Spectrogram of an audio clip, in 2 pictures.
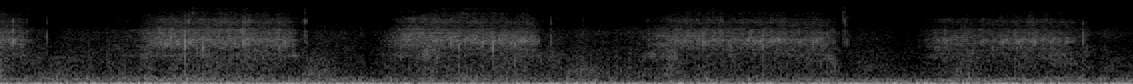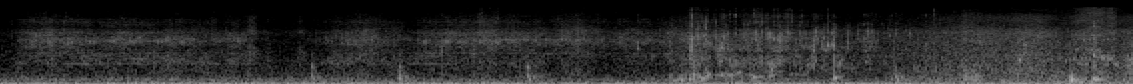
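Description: Spinning reel being cranked to retrieve a hooked crappie: a whirring hiss that swells and fades about once a second with each turn of the handle, over a steady low rumble of wind on the microphone. Near the end the fish splashes at the surface, with a few short clicks and slaps.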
